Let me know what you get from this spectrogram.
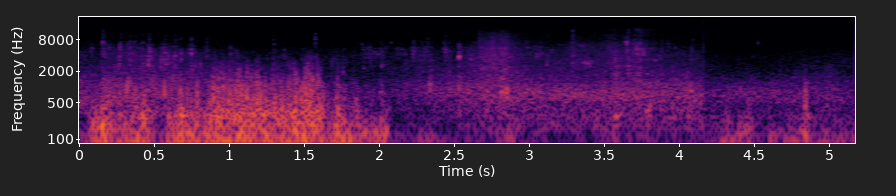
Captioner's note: water splashing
